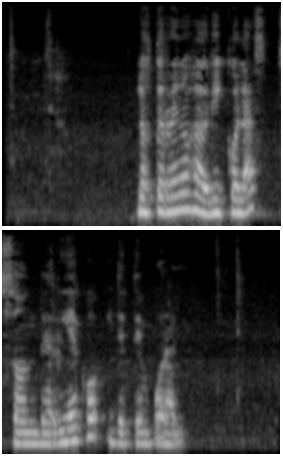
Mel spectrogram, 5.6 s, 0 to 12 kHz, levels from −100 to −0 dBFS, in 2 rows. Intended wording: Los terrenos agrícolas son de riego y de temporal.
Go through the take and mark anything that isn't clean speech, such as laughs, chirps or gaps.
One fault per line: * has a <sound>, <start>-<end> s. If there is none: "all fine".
all fine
